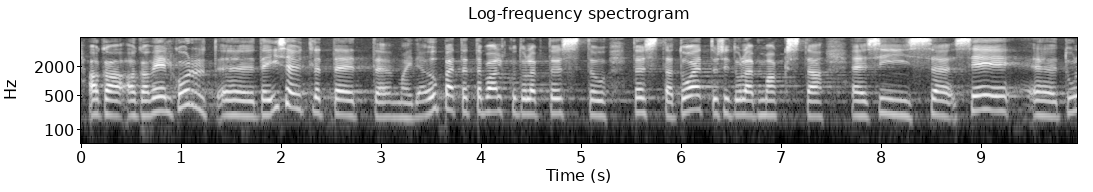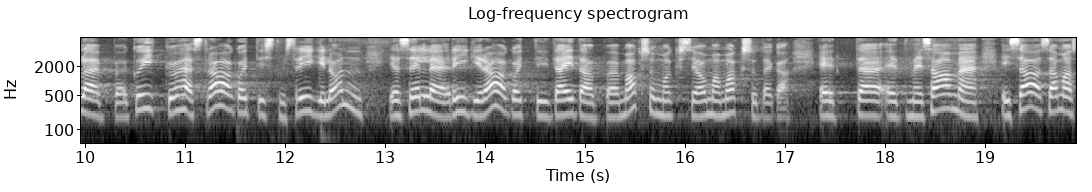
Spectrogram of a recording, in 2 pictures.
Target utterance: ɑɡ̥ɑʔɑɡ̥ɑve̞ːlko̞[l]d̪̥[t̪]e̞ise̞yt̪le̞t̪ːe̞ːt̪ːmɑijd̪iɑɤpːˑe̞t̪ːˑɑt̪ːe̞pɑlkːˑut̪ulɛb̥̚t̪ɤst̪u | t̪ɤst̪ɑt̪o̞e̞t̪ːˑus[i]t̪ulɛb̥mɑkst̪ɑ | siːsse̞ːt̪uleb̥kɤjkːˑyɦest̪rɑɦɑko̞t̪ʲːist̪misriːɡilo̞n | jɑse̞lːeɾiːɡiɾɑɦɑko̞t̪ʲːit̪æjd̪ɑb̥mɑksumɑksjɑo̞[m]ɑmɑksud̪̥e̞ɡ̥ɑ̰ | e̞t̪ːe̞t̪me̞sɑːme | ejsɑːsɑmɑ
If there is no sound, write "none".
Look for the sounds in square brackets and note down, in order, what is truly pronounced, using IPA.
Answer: r, t̪, i, m

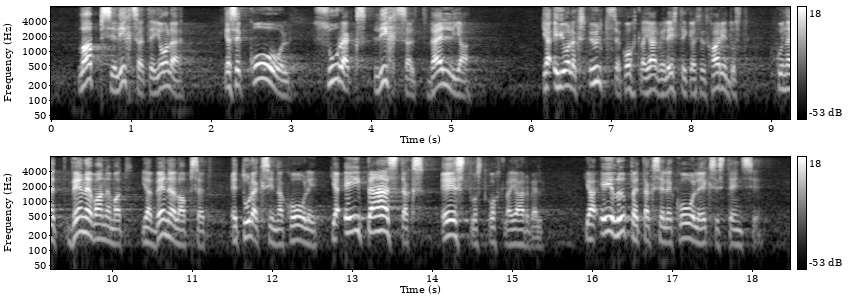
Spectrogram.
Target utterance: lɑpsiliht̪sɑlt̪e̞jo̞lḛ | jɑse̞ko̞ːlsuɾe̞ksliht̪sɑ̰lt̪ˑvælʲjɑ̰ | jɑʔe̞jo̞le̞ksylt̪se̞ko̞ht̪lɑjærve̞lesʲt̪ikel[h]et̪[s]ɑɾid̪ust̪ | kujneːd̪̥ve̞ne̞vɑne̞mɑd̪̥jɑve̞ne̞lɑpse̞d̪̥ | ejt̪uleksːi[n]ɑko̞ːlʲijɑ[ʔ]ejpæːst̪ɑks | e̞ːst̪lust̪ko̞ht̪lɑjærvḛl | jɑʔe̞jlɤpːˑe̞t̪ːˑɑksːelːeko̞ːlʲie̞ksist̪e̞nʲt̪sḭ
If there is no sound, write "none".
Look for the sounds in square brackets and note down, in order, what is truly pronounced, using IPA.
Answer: s, h, nː, ʔ

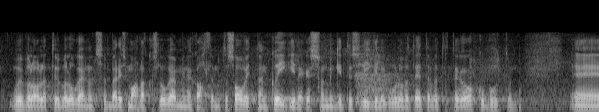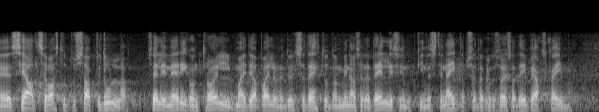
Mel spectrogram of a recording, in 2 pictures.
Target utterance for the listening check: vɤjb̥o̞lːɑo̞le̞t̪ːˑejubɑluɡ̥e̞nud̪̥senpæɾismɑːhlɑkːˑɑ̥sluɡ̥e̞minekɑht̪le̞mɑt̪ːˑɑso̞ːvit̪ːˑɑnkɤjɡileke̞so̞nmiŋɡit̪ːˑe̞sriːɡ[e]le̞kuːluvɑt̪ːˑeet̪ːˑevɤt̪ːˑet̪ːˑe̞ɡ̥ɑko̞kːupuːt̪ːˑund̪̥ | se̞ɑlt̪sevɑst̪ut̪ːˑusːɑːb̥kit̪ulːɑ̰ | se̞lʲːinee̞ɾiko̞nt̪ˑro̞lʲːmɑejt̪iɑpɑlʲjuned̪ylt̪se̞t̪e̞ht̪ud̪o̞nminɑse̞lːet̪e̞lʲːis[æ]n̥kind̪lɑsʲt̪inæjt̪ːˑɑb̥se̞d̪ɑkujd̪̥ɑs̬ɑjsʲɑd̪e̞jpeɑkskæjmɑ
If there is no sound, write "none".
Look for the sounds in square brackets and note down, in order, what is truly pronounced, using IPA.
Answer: i, i

